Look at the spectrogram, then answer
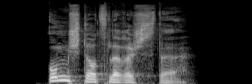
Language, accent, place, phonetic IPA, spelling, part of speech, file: German, Germany, Berlin, [ˈʊmʃtʏʁt͡sləʁɪʃstə], umstürzlerischste, adjective, De-umstürzlerischste.ogg
- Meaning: inflection of umstürzlerisch: 1. strong/mixed nominative/accusative feminine singular superlative degree 2. strong nominative/accusative plural superlative degree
